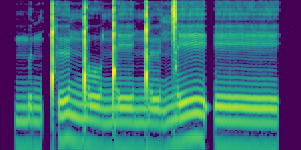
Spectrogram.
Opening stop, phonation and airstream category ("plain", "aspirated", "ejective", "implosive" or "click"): click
